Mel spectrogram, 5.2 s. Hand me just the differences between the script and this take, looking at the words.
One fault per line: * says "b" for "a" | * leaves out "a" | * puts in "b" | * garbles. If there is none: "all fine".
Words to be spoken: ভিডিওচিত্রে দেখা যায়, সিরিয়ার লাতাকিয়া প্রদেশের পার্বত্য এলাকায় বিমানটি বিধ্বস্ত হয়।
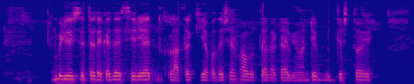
all fine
